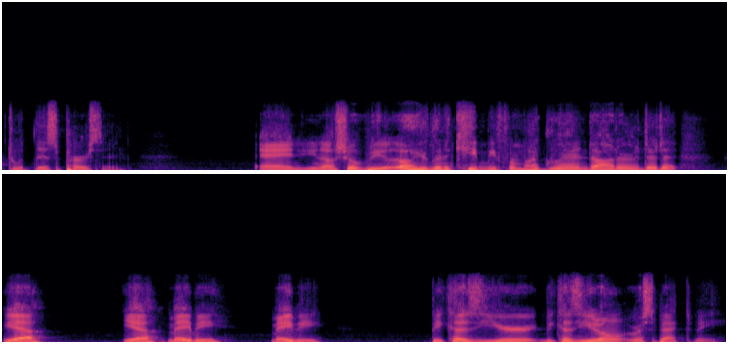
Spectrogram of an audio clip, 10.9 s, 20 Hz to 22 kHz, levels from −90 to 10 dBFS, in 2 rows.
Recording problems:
garbled, watery; slightly; nothing above 8 kHz

